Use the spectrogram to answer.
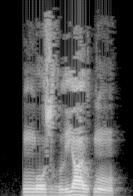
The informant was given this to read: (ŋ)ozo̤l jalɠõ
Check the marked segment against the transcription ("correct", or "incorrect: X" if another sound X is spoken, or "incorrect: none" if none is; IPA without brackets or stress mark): correct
